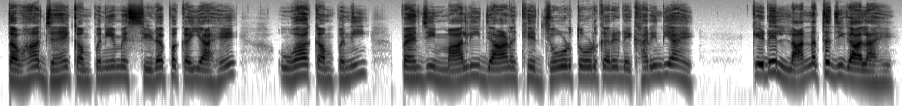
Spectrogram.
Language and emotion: Sindhi, disgusted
